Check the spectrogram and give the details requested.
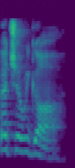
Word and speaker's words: budgerigar: Or, a budgerigar. A budgerigar. A budgerigar. OK. On insiste, on accentue la première syllabe. Syllabe, pardon, bud. Et la dernière, gar.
